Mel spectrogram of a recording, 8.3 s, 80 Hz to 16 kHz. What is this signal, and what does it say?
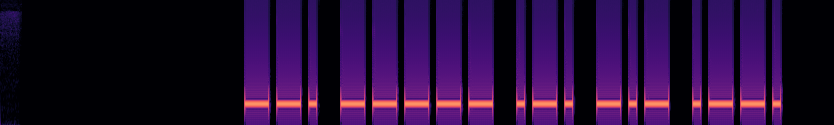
Morse code, heard as a keyed tone, about 15 wpm, 700 Hz. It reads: G0RKP
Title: DXCC-100 Call Signs - 5 Characters - 15wpm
